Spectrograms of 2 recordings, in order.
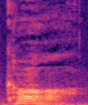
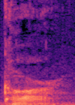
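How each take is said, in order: First: The final r is dropped, R-less style. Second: The final r is clearly pronounced.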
